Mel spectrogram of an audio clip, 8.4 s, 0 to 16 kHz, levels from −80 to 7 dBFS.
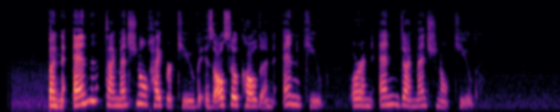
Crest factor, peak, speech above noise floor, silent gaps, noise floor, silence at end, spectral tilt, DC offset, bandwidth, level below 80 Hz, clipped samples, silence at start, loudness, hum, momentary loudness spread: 22 dB; 0 dBFS; 42 dB; none; -64 dBFS; 1.35 s; -3.5 dB/octave; under 0.1%; 11.5 kHz; -70 dBFS; under 0.1%; 0.75 s; -22 LUFS; none; 20 LU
